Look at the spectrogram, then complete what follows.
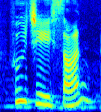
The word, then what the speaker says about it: Fuji-san: Fuji-san, it means, it's pronounced the same way as Mount Fuji, the most famous mountain in Japan.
